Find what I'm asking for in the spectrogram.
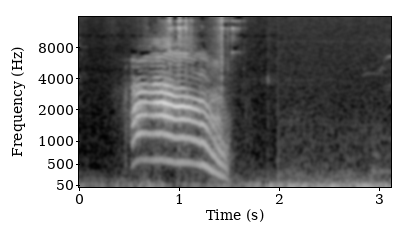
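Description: A single drawn-out meow from the cat Duarte, fairly loud, rising slightly then sliding down in pitch over about a second, followed by quiet background noise.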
